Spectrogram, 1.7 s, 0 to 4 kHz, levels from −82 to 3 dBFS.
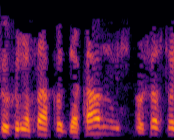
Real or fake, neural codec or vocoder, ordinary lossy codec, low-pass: fake; codec, 16 kHz, 4 kbps, FreqCodec, smaller model; MP3, 16 kbps; 3.6 kHz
